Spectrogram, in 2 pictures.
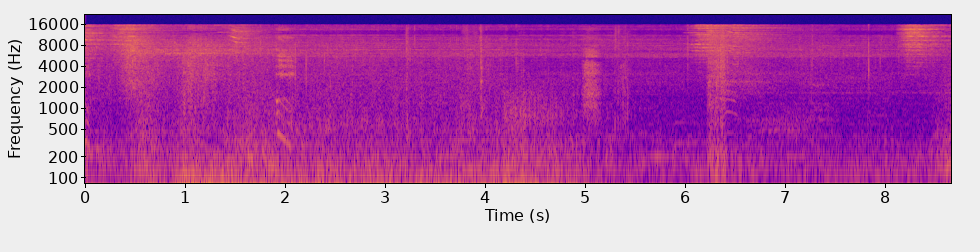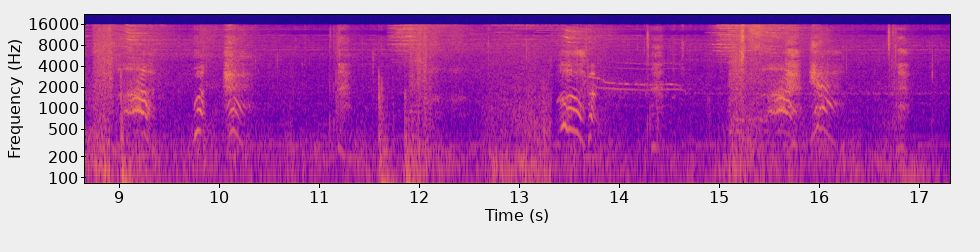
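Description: A fireball roars and crackles with a low rumble.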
